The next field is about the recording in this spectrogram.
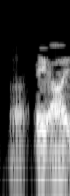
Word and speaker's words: Ai: Ai is not the proper Hebrew pronunciation, but that's the way we say it in English, so we'll stick with that.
